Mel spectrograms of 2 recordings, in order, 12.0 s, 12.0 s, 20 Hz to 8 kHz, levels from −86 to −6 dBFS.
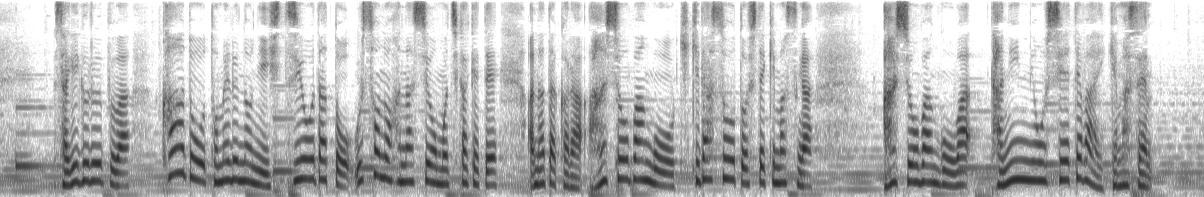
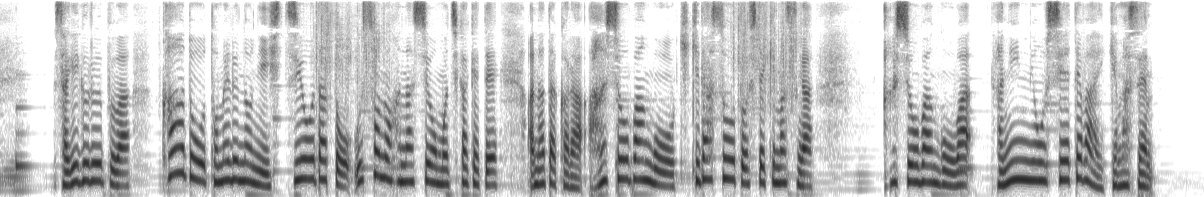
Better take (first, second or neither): first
